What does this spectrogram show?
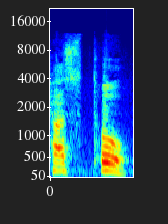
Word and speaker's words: স্বাস্থ্য: স্বাস্থ্য, কারণ শেষে যেটা তুমি নিচে হর মতো দেখতো সেটা হ না, এটা থ, তারপরে জফলা আছে, সুতরাং স্বাস্থ্য, শ্বাস শ্বাস স, স্বাস্থ্য।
